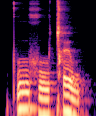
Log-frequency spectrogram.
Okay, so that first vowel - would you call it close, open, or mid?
close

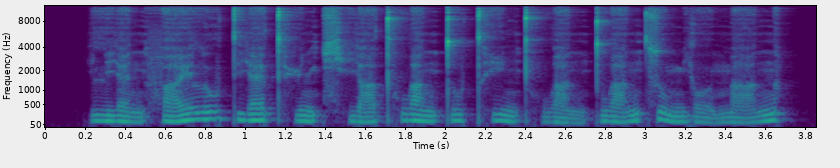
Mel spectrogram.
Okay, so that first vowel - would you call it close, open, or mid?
mid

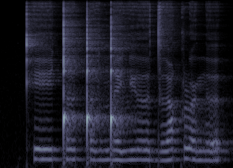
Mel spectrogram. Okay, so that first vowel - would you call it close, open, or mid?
mid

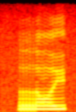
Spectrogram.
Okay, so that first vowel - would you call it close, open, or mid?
mid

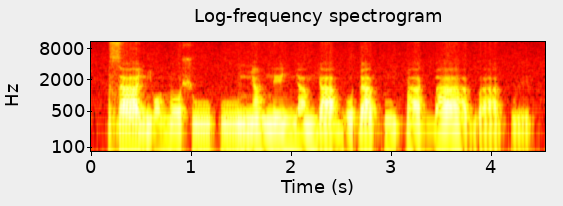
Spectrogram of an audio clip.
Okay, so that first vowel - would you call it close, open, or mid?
open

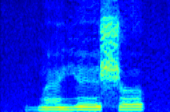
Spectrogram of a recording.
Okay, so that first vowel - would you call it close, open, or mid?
mid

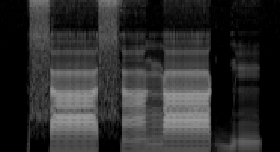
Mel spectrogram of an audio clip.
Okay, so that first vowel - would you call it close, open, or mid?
open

